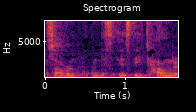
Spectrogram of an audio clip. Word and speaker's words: Sovrygn: have it the sovereign unusual spelling but it i believe it's pronounced sovereign and this is the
